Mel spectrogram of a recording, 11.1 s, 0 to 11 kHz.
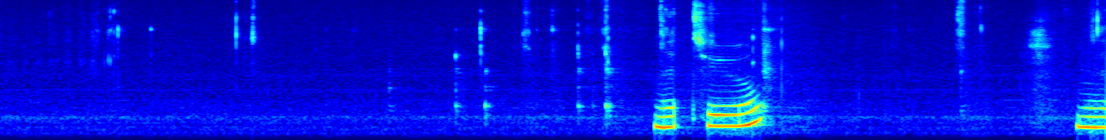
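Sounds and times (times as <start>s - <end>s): knitting needles clicking: 3.9s - 7.9s, 10.8s - 11.0s.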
